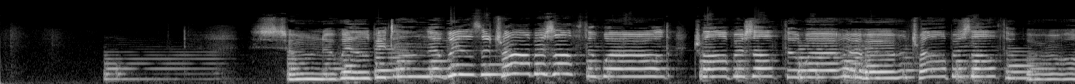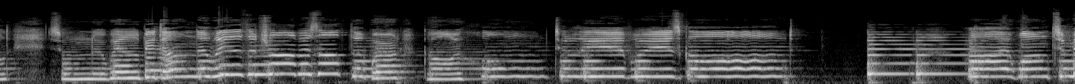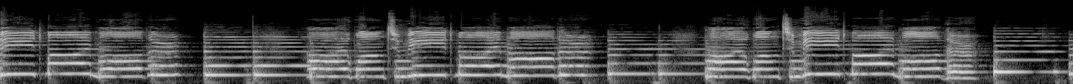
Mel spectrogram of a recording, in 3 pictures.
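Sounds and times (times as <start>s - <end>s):
soprano singing: 1.8s - 18.8s, 19.9s - 32.2s.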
